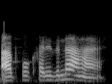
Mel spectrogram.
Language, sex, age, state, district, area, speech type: Hindi, female, 30-45, Bihar, Vaishali, rural, conversation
